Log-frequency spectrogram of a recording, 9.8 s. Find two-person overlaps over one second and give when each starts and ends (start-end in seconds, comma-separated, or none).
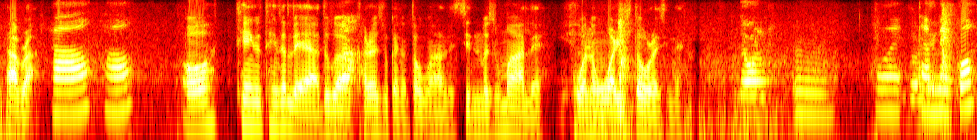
none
